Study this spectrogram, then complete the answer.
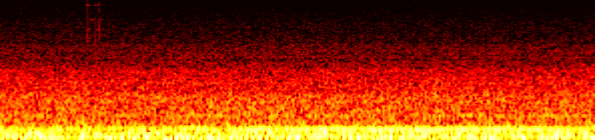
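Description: A jet engine roars steadily, heard from inside the cabin.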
